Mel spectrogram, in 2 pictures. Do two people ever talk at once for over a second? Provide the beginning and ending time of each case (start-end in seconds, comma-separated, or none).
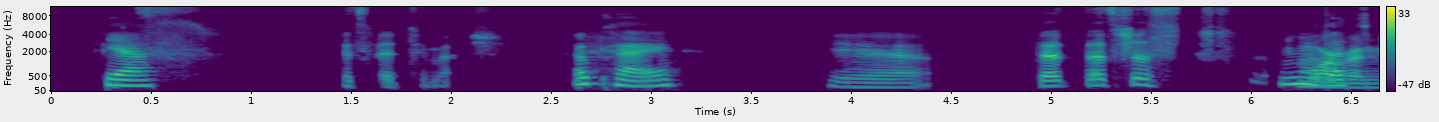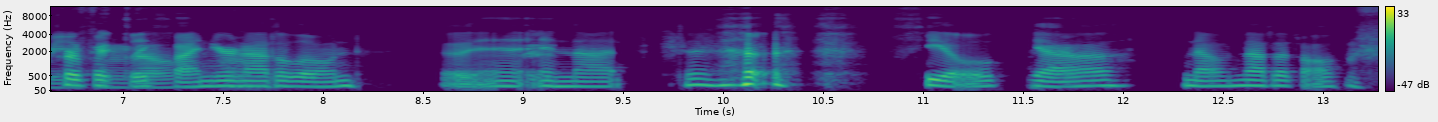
6.2-7.7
